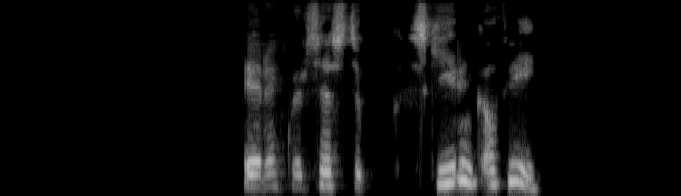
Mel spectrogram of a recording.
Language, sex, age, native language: Icelandic, female, 40-49, Icelandic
